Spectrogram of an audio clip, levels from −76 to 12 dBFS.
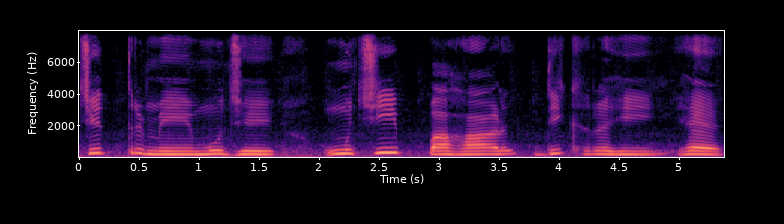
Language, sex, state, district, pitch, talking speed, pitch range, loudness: Hindi, female, Madhya Pradesh, Katni, 205 Hz, 90 wpm, 195-235 Hz, -14 LUFS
